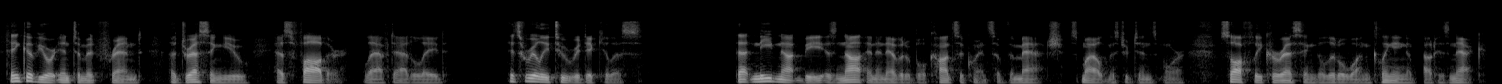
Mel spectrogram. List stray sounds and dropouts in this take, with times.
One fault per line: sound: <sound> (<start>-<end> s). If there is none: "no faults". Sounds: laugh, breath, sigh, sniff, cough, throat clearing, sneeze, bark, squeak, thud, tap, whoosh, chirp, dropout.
sound: dropout (14.2-14.2 s)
